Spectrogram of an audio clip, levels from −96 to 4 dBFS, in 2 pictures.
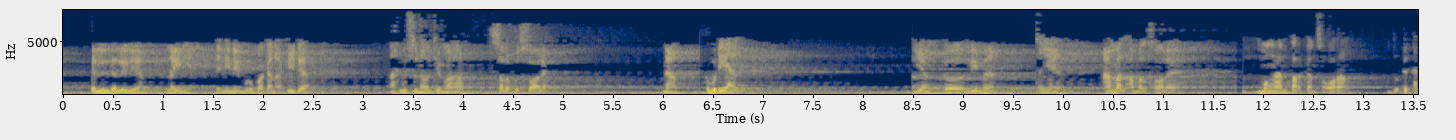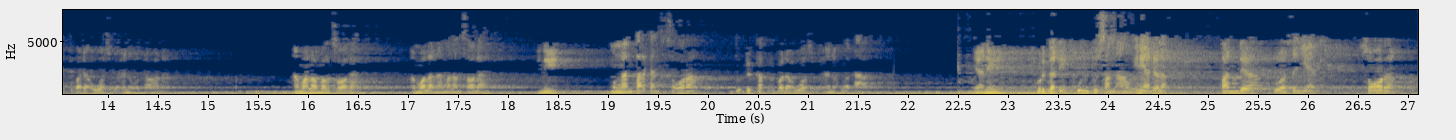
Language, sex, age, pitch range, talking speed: Malay, male, 20-39, 135-180 Hz, 115 wpm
